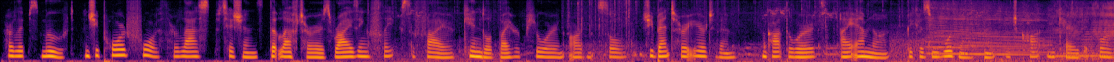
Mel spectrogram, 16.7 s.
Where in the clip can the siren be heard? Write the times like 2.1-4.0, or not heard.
not heard.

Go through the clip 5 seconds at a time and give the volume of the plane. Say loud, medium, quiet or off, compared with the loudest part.
off, off, loud, loud.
